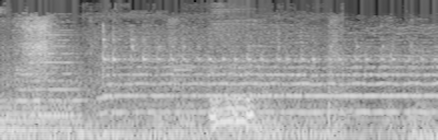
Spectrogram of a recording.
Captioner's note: groans in frustration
